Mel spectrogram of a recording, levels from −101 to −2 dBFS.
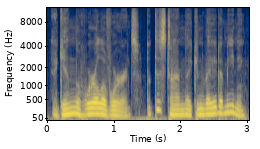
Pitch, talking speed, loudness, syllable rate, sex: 125 Hz, 235 wpm, -15 LUFS, 5.4 syllables/s, male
